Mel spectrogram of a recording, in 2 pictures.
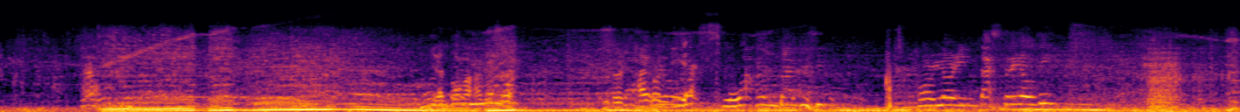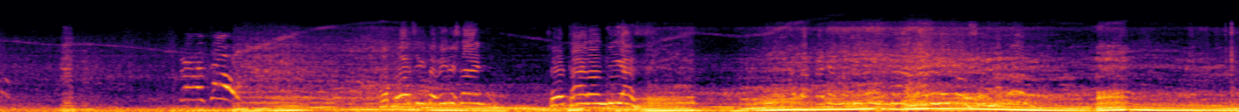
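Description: A truck engine revs hard, rising and falling.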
